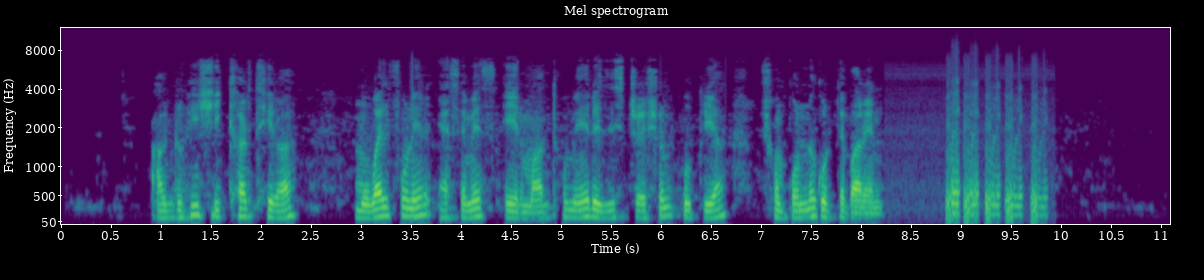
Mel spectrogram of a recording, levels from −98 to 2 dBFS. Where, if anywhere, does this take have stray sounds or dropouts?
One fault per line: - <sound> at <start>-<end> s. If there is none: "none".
- laugh at 8.8-9.9 s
